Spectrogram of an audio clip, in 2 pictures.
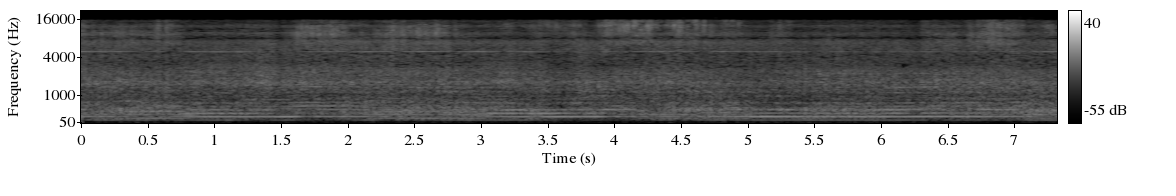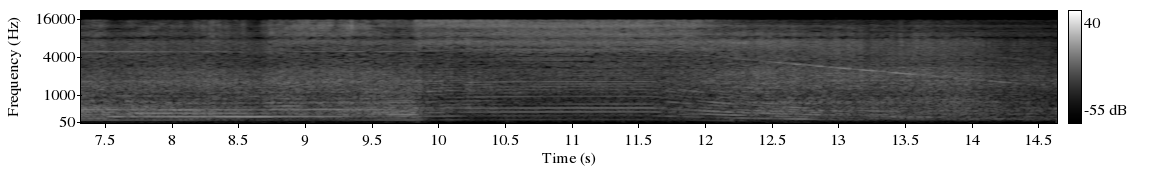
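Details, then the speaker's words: Dyson DC01 upright vacuum during repair: loud steady buzzing whirr over the motor drone, pitch shifting when the head is tilted down; noise from the brush roll, planned fix is swapping the barrel onto new bearings and end caps. "But it makes that noise. Why does it make that noise? Oh, that's a shame, because that really is grooming the carpet well."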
